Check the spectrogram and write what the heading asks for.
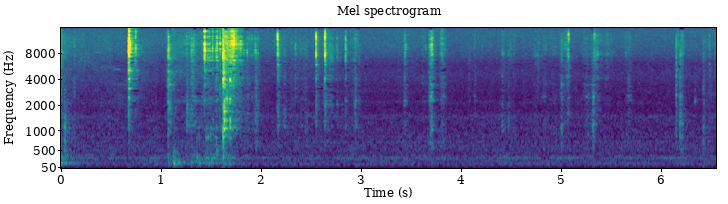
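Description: Rustling and small clicks of copper desoldering braid being handled and pressed onto an SMD chip's pins with a soldering iron. The handling noise is loudest in the first two seconds, then thins to occasional faint ticks over a faint steady hum.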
